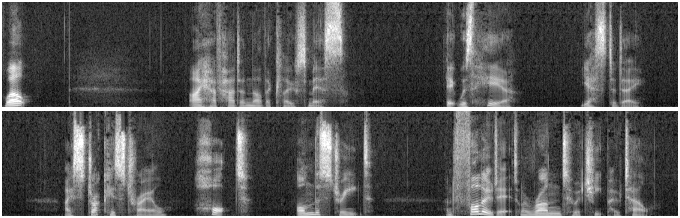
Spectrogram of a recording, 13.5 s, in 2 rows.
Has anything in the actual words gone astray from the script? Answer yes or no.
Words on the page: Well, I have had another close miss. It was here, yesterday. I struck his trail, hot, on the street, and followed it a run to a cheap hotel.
no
